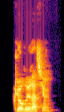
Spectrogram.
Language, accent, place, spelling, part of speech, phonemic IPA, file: French, France, Lyon, chloruration, noun, /klɔ.ʁy.ʁa.sjɔ̃/, LL-Q150 (fra)-chloruration.wav
- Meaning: chlorination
